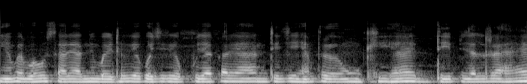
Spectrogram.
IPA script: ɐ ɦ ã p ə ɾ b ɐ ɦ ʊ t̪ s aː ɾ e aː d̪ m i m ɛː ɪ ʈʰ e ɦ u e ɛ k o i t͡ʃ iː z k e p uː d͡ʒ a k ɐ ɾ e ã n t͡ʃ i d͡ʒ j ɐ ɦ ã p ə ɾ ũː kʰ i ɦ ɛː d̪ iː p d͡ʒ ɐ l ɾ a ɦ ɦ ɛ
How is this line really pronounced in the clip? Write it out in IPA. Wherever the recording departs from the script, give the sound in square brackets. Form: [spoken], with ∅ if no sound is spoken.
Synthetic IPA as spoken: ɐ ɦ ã p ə ɾ b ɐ ɦ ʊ t̪ s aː ɾ e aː d̪ m i [b] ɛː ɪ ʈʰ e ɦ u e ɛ k o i t͡ʃ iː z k [a] p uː d͡ʒ a k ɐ ɾ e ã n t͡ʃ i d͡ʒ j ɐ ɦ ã p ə ɾ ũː kʰ i ɦ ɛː d̪ iː p d͡ʒ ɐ l ɾ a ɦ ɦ ɛ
